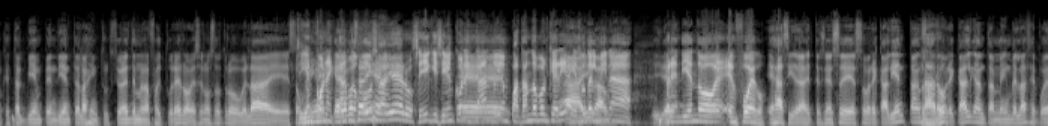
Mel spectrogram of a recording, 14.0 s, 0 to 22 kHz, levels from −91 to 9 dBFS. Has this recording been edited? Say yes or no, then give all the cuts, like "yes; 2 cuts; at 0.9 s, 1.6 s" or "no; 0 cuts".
no; 0 cuts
